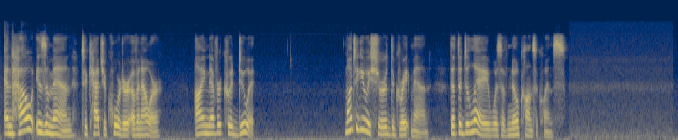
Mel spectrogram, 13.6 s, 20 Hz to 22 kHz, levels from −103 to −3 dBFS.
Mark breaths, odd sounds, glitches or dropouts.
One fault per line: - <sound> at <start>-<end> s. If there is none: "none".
none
